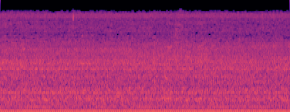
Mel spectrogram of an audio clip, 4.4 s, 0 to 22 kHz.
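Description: BG825 motor grader's diesel engine running steadily, a continuous low rumble with a steady hum over it.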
